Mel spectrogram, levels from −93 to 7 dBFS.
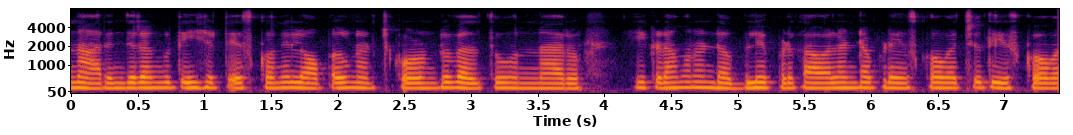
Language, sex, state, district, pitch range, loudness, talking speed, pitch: Telugu, female, Andhra Pradesh, Visakhapatnam, 180-190 Hz, -15 LUFS, 130 wpm, 185 Hz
